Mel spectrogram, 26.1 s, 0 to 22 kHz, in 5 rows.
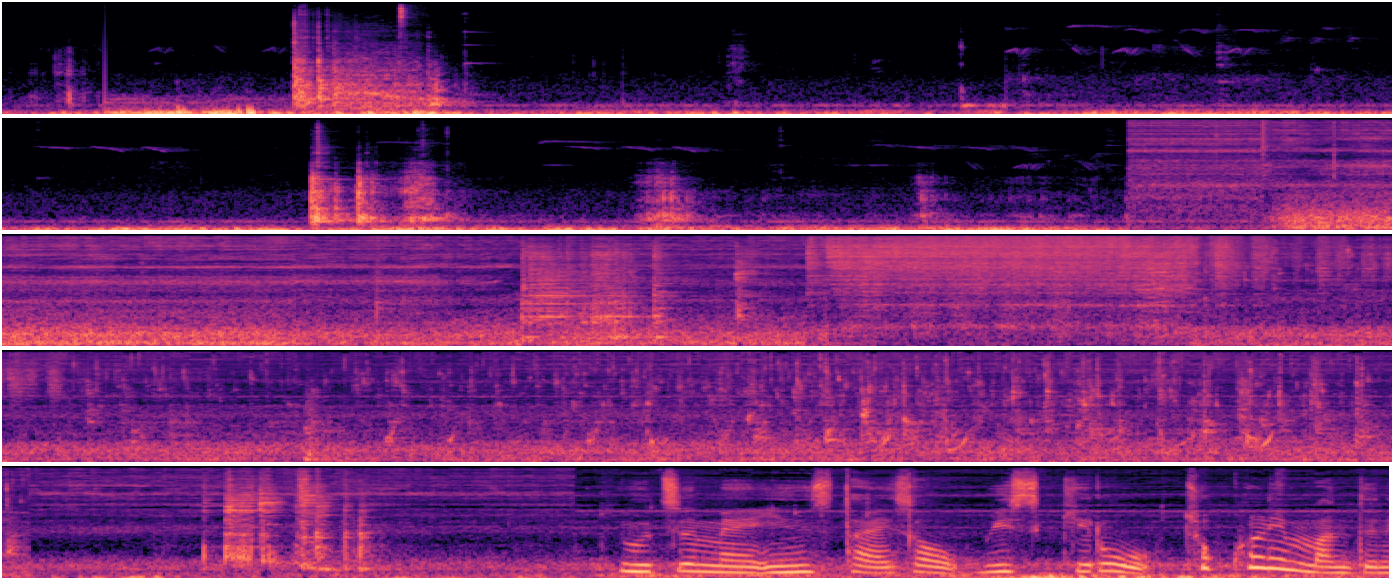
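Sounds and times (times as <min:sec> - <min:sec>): water running and splashing: 0:09.4 - 0:23.0.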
